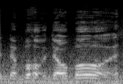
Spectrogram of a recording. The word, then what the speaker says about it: Du Bois: I'm saying Dubois, but it could be Dubois, so I don't know. The boys. Okay. The boys. The boys. That's how you say it all the time. The rap boys. I've been saying it all the time. W.E.B. Du Bois. Web Du Bois. Yep. It's the boys.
